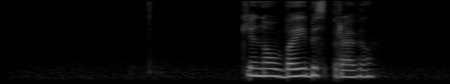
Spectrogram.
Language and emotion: Russian, neutral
